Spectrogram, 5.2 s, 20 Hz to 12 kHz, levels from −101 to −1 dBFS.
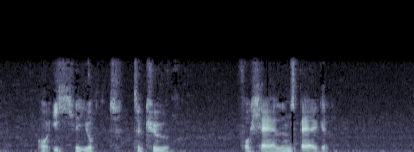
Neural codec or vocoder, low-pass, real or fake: none; 7.2 kHz; real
